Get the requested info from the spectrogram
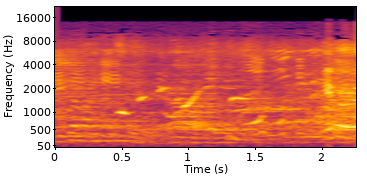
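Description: Audience chatter with scattered short, high-pitched calls from fans in the crowd.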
